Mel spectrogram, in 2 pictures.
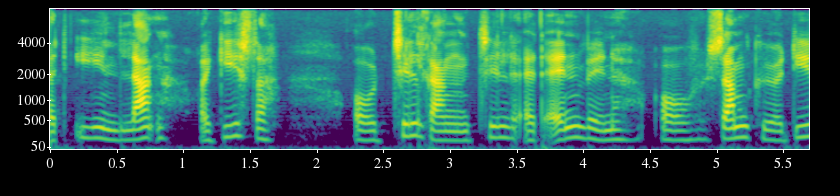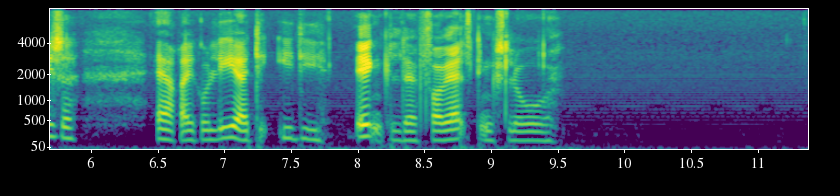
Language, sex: Danish, female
